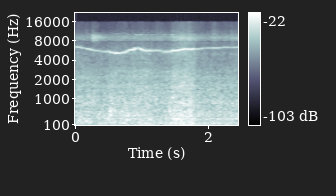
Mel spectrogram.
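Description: Quiet room tone: a faint hiss with a thin, high whine that wavers slightly in pitch.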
